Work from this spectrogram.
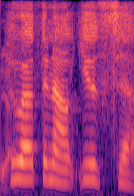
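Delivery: sweet voice with slight rasp. Imitating Sammy Sweetheart from a reality show: Sammy Sweetheart voice. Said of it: "Or she'd do that".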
